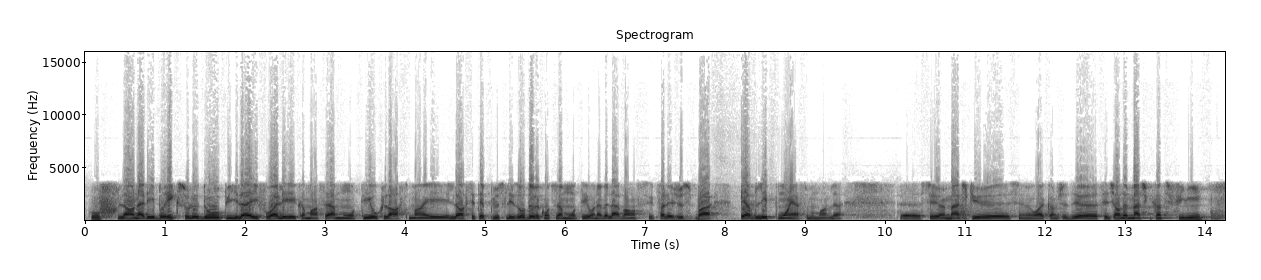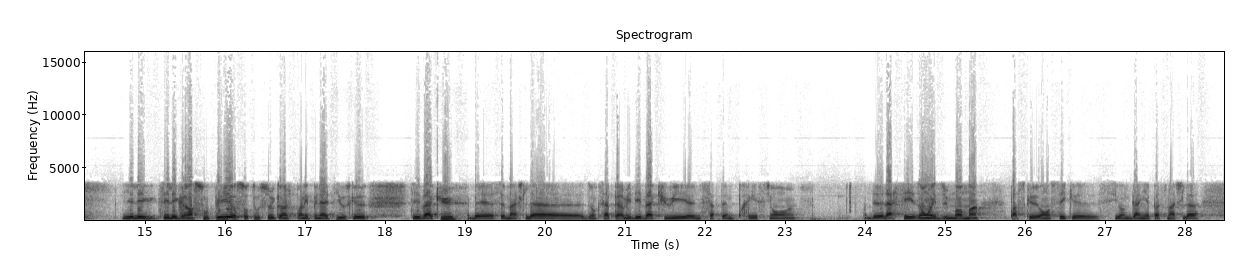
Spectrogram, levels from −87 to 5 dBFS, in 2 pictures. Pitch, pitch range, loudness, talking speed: 120 Hz, 110-125 Hz, -10 LUFS, 225 wpm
